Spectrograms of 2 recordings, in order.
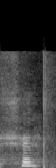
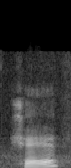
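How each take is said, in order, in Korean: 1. 이 단어는 사성으로 발음합니다. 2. 이 단어는 삼성으로 발음합니다. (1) "거성으로 해서 쉐 사성으로" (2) "상성, 삼성"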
